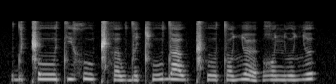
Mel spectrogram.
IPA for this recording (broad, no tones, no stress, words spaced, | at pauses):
dʊǁʊː tʲʊxu ǁʰɐwdɐcʰu daːwǁʰʊːtɔʎœ | ʁʷɐɲʊːʎə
